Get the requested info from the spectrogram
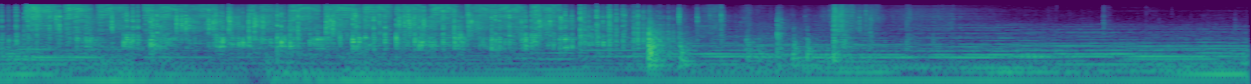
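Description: Aerosol spray paint can hissing in a continuous spray with short crackles, stopping about four and a half seconds in, over background music.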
